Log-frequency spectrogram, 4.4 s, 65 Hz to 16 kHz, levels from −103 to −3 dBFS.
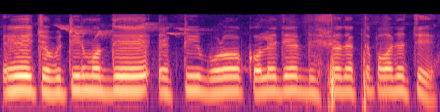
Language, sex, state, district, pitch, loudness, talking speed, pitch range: Bengali, male, Assam, Hailakandi, 185 Hz, -15 LUFS, 135 wpm, 175-190 Hz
